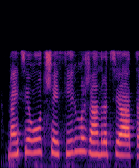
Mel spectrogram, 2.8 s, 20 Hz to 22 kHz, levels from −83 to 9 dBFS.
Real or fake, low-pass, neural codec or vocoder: fake; 7.2 kHz; codec, 16 kHz in and 24 kHz out, 1.1 kbps, FireRedTTS-2 codec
